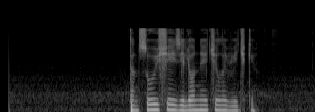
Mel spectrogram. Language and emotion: Russian, neutral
